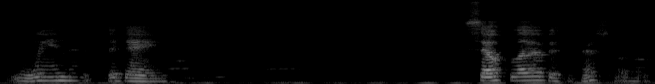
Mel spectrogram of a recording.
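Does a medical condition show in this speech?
Yes: dysarthria; dysarthria ongoing, hoping it resolves; voice affected.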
